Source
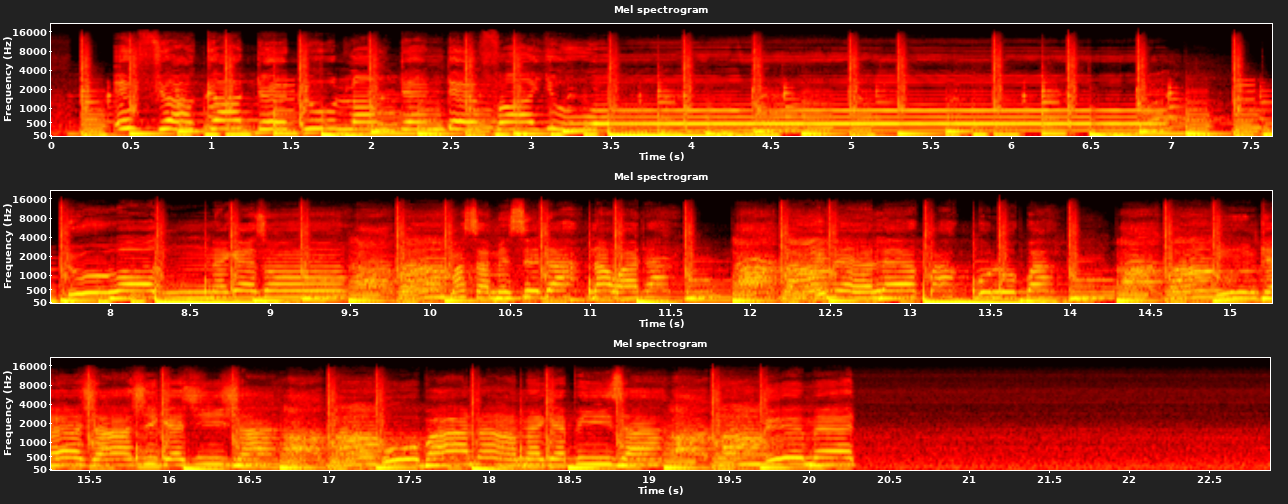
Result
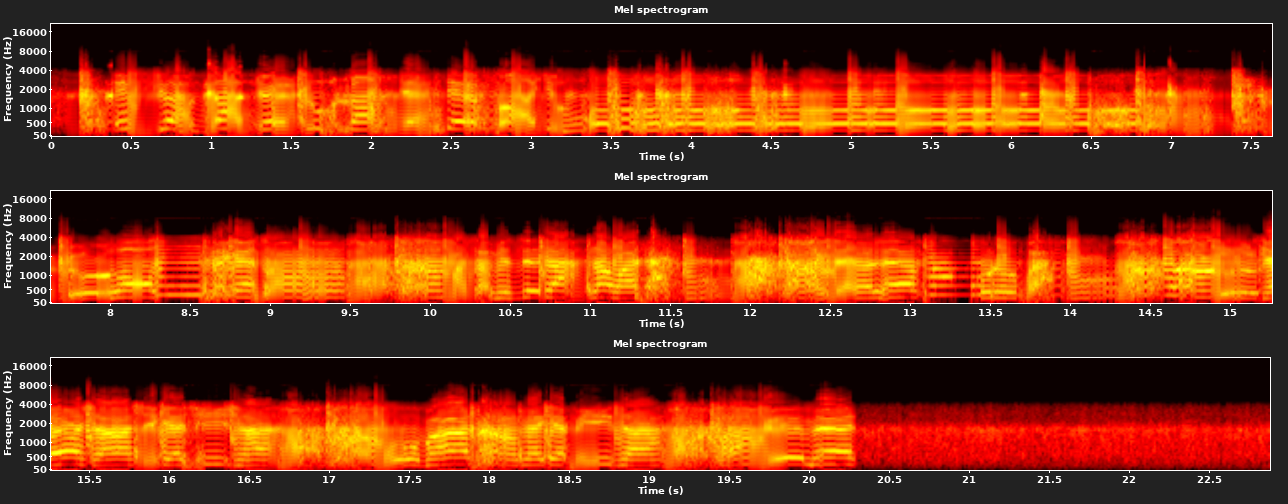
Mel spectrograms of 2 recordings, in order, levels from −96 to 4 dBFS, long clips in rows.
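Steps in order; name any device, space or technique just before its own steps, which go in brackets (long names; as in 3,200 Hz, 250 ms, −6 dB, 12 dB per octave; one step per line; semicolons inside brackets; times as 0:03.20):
0:13.85–0:15.52: comb filter 3.3 ms, depth 93%
talking toy (linear-prediction vocoder at 8 kHz pitch kept; high-pass filter 660 Hz 12 dB per octave; parametric band 1,600 Hz +11.5 dB 0.46 octaves; soft clipping −14.5 dBFS, distortion −23 dB)
level +5.5 dB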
